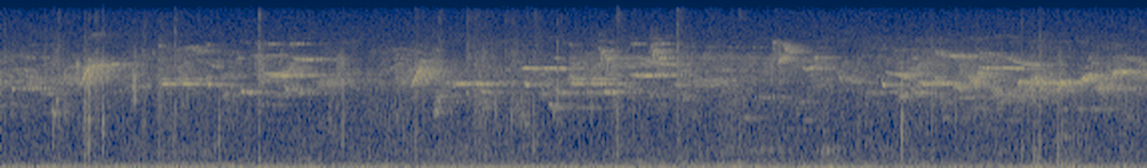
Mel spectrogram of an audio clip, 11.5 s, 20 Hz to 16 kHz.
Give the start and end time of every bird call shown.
[1.60, 3.40] Iiwi (Drepanis coccinea)
[4.10, 6.80] Iiwi (Drepanis coccinea)
[8.60, 11.40] Red-billed Leiothrix (Leiothrix lutea)

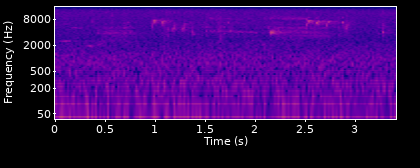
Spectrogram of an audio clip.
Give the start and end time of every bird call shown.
[0.00, 3.41] unidentified bird
[0.78, 3.41] Black-capped Chickadee (Poecile atricapillus)

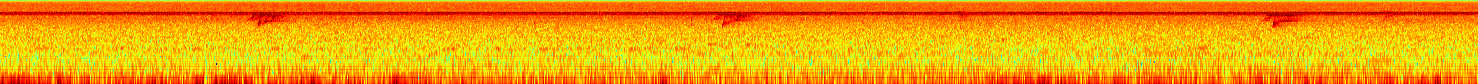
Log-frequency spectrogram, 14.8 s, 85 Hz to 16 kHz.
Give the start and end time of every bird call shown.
[2.40, 3.00] Cabanis's Wren (Cantorchilus modestus)
[7.00, 7.50] Cabanis's Wren (Cantorchilus modestus)
[12.60, 13.10] Cabanis's Wren (Cantorchilus modestus)

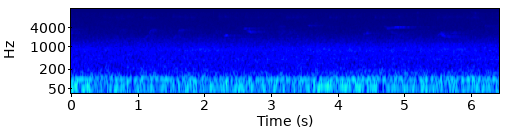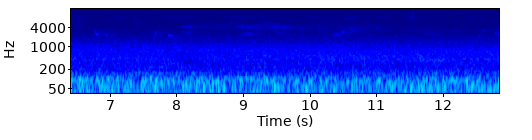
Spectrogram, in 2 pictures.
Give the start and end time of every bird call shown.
[0.00, 8.36] Gray Catbird (Dumetella carolinensis)
[8.76, 9.86] Common Yellowthroat (Geothlypis trichas)

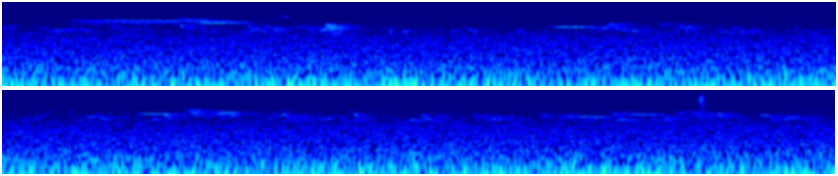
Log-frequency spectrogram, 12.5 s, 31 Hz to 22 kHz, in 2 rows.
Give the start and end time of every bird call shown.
[0.00, 2.40] Orange-crowned Warbler (Leiothlypis celata)
[1.50, 3.00] Hermit Thrush (Catharus guttatus)
[3.70, 5.90] Hermit Thrush (Catharus guttatus)
[7.20, 9.00] Hermit Thrush (Catharus guttatus)
[10.20, 11.70] Hermit Thrush (Catharus guttatus)

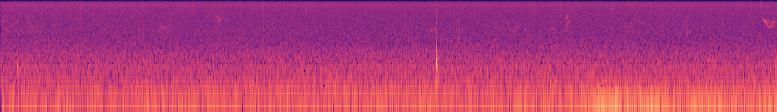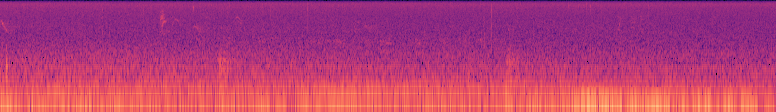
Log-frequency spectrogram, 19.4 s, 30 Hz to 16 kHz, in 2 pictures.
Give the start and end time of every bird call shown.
[9.50, 9.80] Eurasian Skylark (Alauda arvensis)
[11.70, 11.80] Hawaii Amakihi (Chlorodrepanis virens)

